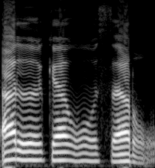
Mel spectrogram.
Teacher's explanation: takrir yaitu pengulangan di dalam huruf ro tapi di sini Hanya Sekali saja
